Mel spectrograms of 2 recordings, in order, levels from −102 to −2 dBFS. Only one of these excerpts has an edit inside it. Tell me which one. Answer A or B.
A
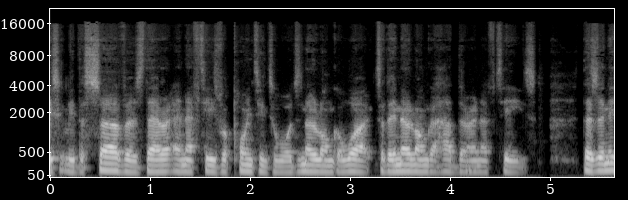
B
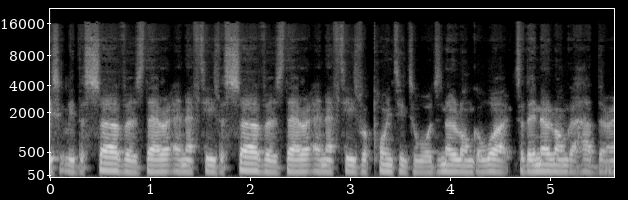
B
